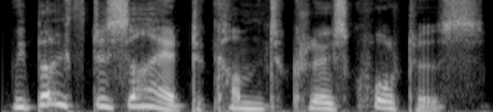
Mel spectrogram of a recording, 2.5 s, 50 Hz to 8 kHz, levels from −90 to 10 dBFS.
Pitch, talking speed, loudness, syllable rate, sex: 175 Hz, 195 wpm, -19 LUFS, 5.1 syllables/s, male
